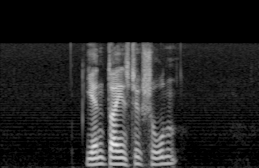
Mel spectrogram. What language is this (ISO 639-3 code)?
nor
